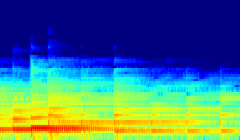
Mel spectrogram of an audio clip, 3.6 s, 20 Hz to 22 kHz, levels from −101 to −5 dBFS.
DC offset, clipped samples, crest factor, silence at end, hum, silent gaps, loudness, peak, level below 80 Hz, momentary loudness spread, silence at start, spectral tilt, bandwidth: under 0.1%; under 0.1%; 14 dB; 0 s; none; none; -25 LUFS; -10 dBFS; -52 dBFS; 16 LU; 0 s; -10.5 dB/octave; 4.2 kHz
